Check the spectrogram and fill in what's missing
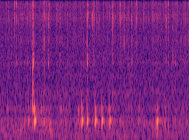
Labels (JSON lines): {"label": "ambient", "recorder": "HydroMoth"}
